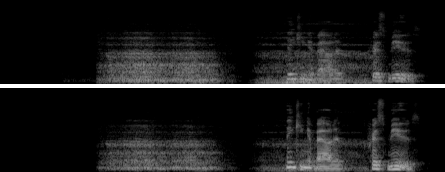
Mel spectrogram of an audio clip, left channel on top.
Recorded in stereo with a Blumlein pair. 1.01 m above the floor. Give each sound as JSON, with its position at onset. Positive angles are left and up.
{"t": 1.0, "sound": "breathing", "azimuth_deg": 70, "distance_m": 1.2}
{"t": 2.9, "sound": "a man speaking", "azimuth_deg": -50, "distance_m": 0.7}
